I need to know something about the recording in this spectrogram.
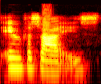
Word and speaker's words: emphasize: All right, pronunciation wise, this is emphasize. There's a buzzing sound here.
